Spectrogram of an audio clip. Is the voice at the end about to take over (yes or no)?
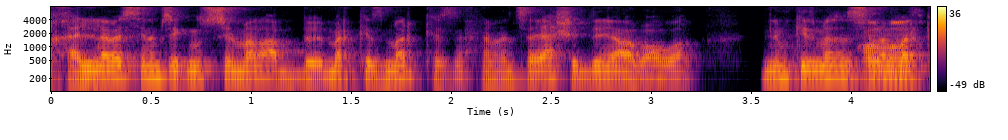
no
